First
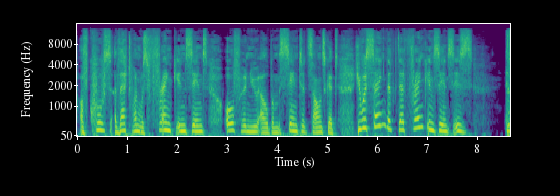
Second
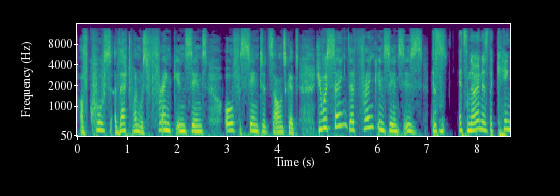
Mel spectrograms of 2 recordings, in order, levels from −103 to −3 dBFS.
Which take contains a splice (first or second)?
second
